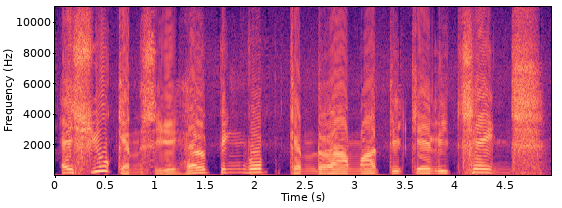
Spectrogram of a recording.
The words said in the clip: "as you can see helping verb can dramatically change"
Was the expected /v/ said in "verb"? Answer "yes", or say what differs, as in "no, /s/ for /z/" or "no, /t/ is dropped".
no, /w/ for /v/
